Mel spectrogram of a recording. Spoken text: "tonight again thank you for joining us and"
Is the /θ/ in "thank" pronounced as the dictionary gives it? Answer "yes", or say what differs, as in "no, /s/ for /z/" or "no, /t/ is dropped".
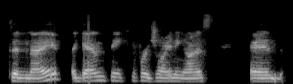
yes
